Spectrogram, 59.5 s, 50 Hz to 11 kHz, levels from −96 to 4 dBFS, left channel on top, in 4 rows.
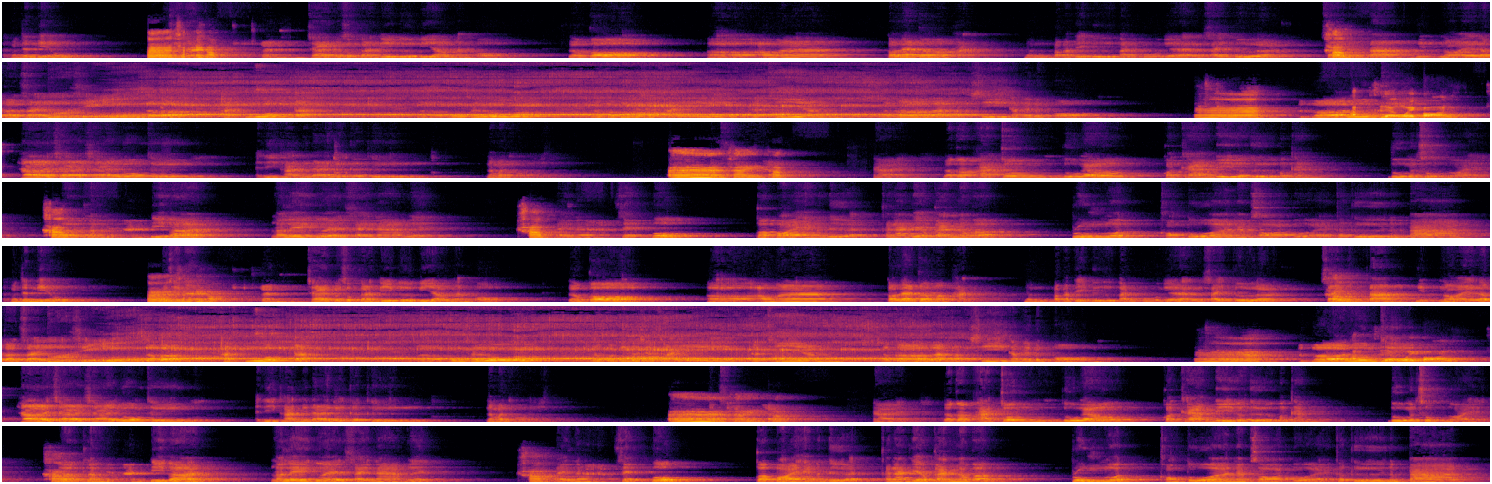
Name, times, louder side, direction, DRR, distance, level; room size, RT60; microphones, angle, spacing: voice 1, 0.1-0.7 1.6-2.1 2.6-5.0 5.7-6.4 7.0-8.3 8.9-9.7 10.2-12.8 13.2-16.7 17.1-18.0 19.0-20.3 20.8-23.3 23.7-25.9 27.8-29.3 29.9-31.8 32.3-34.0 34.6-35.2 36.8-37.0 37.4-37.6 38.5-38.8 39.2-41.0 41.4-42.9 43.6-44.6 45.2-46.7 47.3-48.9 50.2-51.4 52.2-54.6 55.3-55.9 56.2-59.2, right 2 dB, 80° right, 2 dB, 0.9 m, -26 dB
voice 2, 1.5-2.2 13.2-13.5 26.8-27.5 28.7-29.5 36.4-37.6 45.0-45.3 49.8-50.1, left 4 dB, 35° left, 9 dB, 0.3 m, -20 dB
sound 1, 15.2-24.9, right 1 dB, 55° right, 0.9 m, -25 dB
6.1 x 4.5 x 4.1 m, 1.2 s
head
